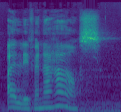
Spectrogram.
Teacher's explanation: both articles are not stressed in a sentence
